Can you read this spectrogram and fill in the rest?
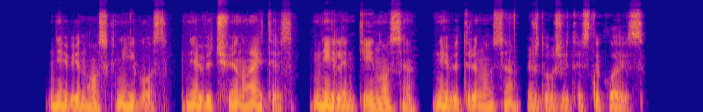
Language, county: Lithuanian, Alytus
